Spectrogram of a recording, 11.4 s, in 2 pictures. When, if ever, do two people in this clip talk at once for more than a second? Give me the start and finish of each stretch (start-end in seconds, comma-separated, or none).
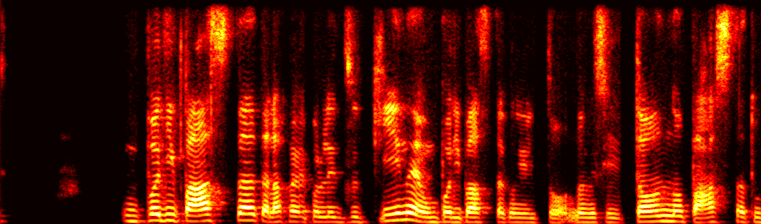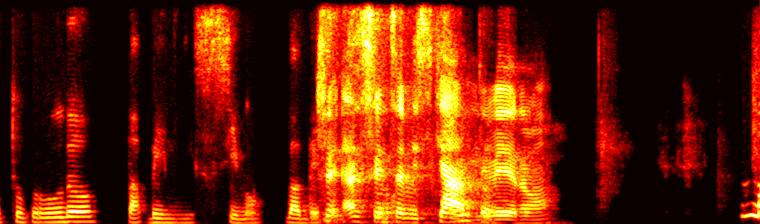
8.0-9.5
